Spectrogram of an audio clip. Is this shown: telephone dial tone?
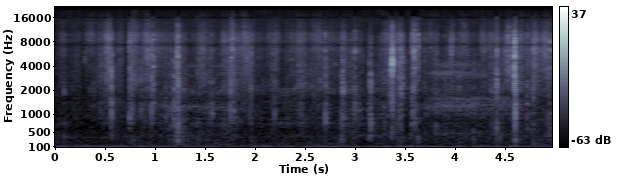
no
